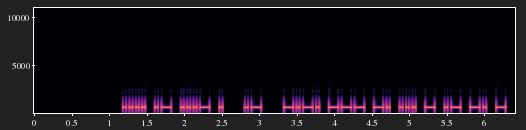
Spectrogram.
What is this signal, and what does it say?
Morse code, heard as a keyed tone, about 28 wpm, 700 Hz. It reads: HAVE A CONSTANT
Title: Sentences from Top 1500 Words 28wpm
